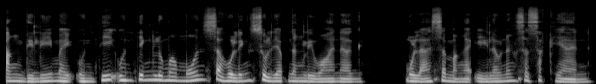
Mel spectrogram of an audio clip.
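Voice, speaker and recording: Woman storyteller, lowish voice, dead dry sound, serious steady drama reading. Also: moderate pace, no echo. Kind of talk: scripted dramatic story narration.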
